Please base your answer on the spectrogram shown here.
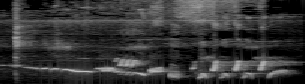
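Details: White-rumped shama song opening with a long, slowly descending whistle, followed by a rhythmic string of repeated paired, dipping whistled notes.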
